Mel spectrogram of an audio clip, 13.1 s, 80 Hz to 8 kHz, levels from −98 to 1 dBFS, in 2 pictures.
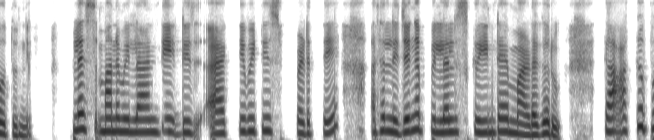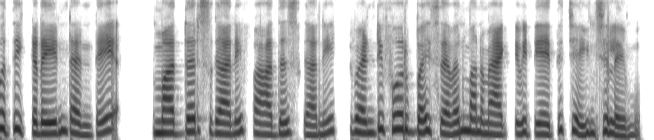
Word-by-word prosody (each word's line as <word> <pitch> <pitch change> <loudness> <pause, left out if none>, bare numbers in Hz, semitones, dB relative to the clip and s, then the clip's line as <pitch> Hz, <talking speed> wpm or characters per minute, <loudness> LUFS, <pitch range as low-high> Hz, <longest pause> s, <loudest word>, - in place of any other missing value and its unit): అవుతుంది. 195 -4 -1 0.4
Plus 315 0 +4
మనవిలాంటి 265 -1 +2
డిజ్ 245 -2 -3 0.2
activities 275 +3 -2 0.2
పెడితే, 235 +1 -2 0.4
అసలు 280 +2 -1
నిజంగా 265 +6 +3
పిల్లలు 255 0 +2
స్క్రీన్ 250 -1 -1
టైమ్ 265 -3 +2
అడగరు. 205 -2 +2 0.5
కాకపోతే 315 +4 +1
ఇక్కడేంటంటే, 230 -2 +2 0.6
మదర్స్ 255 +4 +2
గాని, 225 +2 +2
ఫాదర్స్ 225 +2 -1
కానీ, 205 +4 -2 0.2
24/7 260 -2 +1
మనం 250 -3 0
యాక్టివిటీ 220 +1 -2
అయితే 210 +9 -2
చేయించలేము. 225 -5 0
245 Hz, 105 wpm, -24 LUFS, 225-270 Hz, 0.6 s, Plus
